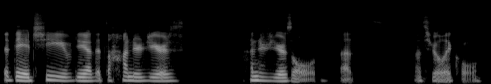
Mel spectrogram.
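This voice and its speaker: A woman's voice: fairly low pitch, fairly even intonation, normal speed, vocal fry, fairly bright tone, dry recording. A woman co-hosting a casual podcast, rambling with many fillers and restarts and giggling asides. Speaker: podcast co-host. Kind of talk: casual chat.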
